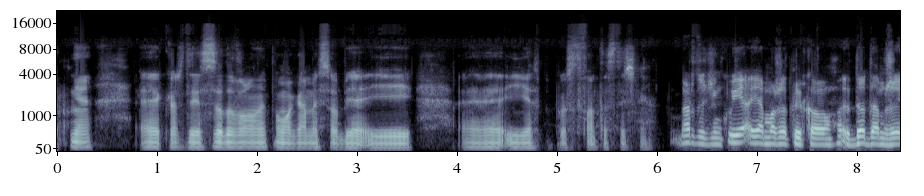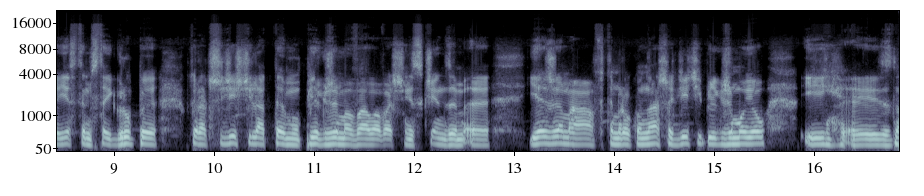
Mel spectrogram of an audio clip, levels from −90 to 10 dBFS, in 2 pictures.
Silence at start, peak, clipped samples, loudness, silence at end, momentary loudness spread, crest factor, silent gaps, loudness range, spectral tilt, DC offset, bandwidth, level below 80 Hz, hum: 0 s; -4 dBFS; under 0.1%; -18 LUFS; 0 s; 12 LU; 14 dB; none; 7 LU; -4.5 dB/octave; under 0.1%; 16 kHz; -48 dBFS; none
